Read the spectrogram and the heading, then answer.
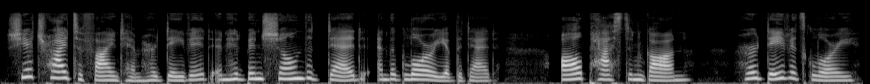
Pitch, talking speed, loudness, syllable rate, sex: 215 Hz, 170 wpm, -18 LUFS, 4.2 syllables/s, female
